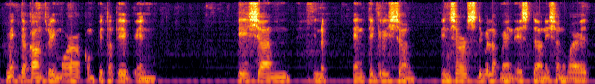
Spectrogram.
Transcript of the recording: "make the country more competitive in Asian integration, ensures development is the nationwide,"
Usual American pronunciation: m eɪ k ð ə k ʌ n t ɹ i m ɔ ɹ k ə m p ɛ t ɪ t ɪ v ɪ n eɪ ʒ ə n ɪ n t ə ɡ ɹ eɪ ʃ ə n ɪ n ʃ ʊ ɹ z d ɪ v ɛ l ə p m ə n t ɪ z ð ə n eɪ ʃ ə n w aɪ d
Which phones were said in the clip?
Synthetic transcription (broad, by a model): m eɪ k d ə k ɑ n t ɹ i m ɔ ɹ k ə m p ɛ t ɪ t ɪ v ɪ n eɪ ʃ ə n ɪ n t ə ɡ ɹ eɪ ʃ ə n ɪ n s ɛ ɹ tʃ d ɪ v ɛ l ə p m ə n t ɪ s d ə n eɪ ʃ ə n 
